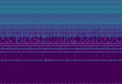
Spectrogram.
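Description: Near silence: only a very faint, steady background hum.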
